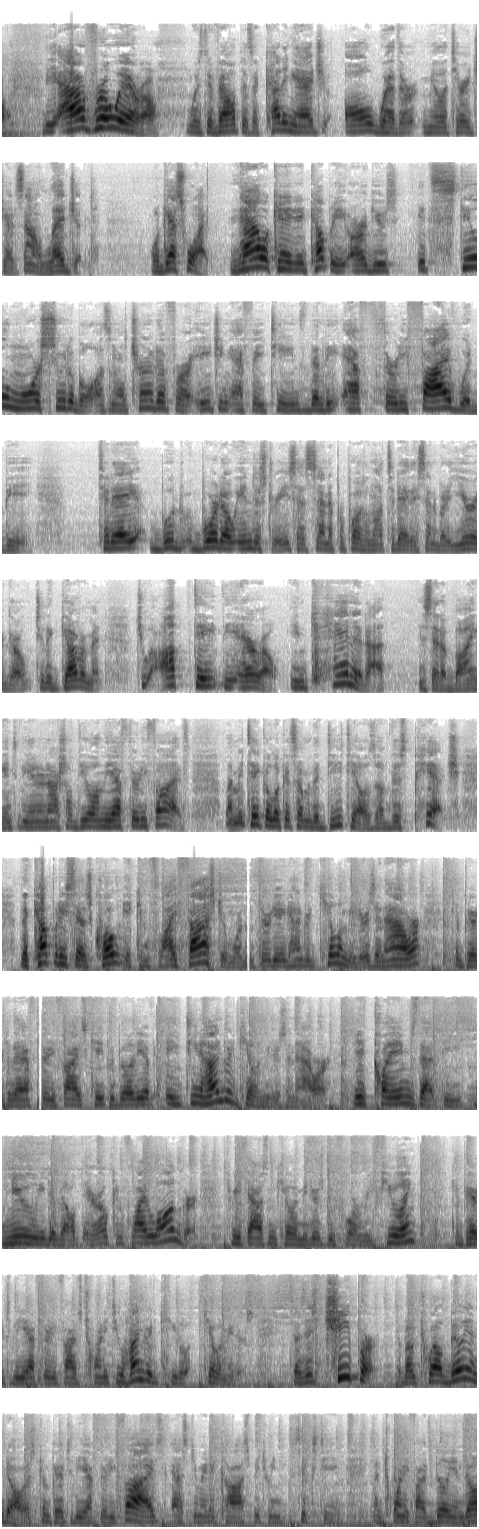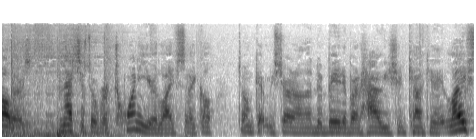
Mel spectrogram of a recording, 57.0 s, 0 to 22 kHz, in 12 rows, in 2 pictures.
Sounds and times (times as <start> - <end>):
Music: 0.0 - 0.3, 28.7 - 54.2
Speech: 0.0 - 14.6, 15.2 - 56.9.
